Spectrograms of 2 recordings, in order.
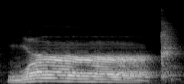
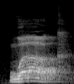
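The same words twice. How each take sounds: First: The R sound is tight and growled. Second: The R sound is loose and relaxed. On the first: The speaker calls it right. "clenching your teeth, tightening and choking on your tongue like a bear" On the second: The speaker calls it wrong. "See how loose that is?"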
